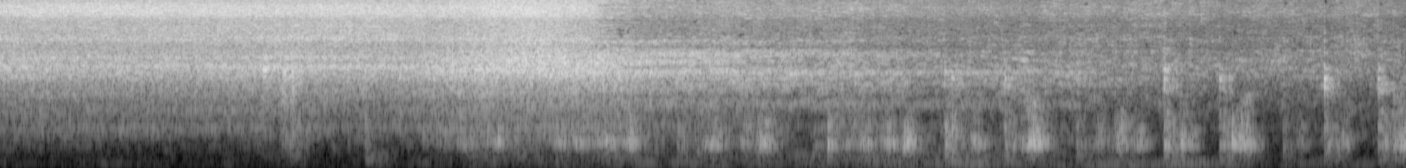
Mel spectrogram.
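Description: Ground masala paste sizzling loudly in hot oil in a kadhai. The sizzle fades after about six seconds, and a wooden spatula then scrapes and stirs the paste against the pan in quick, irregular strokes.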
